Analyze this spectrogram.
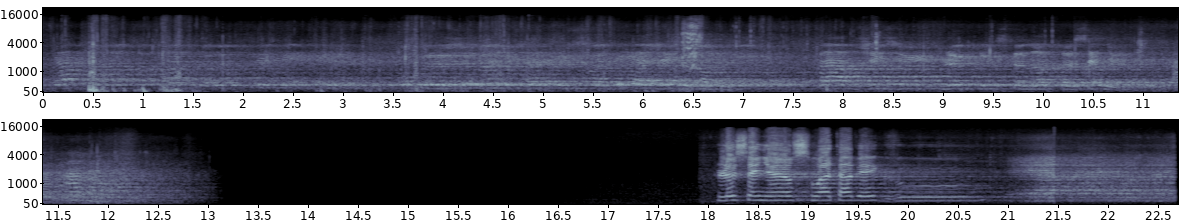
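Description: An elderly man chants through a microphone in a large echoing hall.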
